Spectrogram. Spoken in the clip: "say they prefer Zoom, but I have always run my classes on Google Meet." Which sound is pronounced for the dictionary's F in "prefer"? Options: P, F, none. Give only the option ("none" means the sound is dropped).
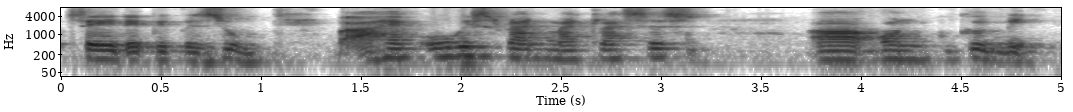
P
